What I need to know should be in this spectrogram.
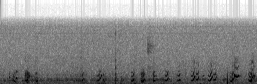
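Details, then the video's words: Pet guinea pig, a male, squeaking whenever separated from his companion; a busy run of short, quick squeaks and chirps, some rising, repeated rapidly throughout, with faint rustling and tapping underneath. "making squeaky noises"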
